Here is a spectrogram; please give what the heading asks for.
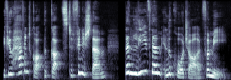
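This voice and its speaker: A woman voicing an unhinged, imperious villainous witch in an audiobook, sharp and commanding. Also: high voice, huge pitch swings, normal speed, pitched above the performer's own voice, exaggerated voice. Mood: furious, shrieking.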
